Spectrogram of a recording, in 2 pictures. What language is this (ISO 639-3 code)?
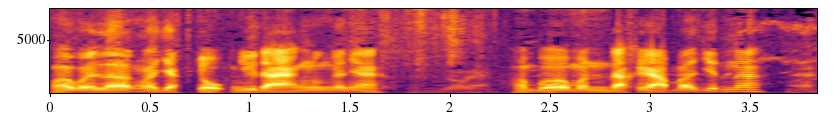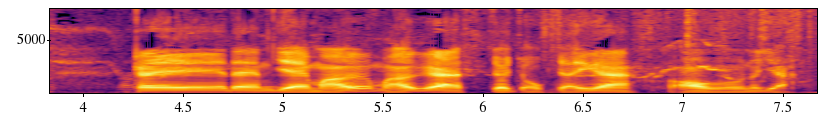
vie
